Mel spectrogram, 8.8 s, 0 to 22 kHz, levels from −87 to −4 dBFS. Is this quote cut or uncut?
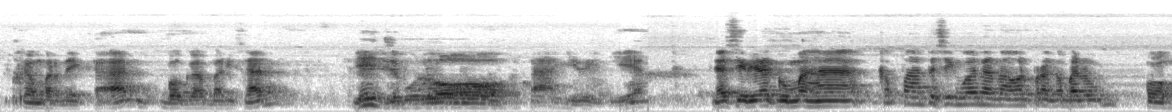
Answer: cut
